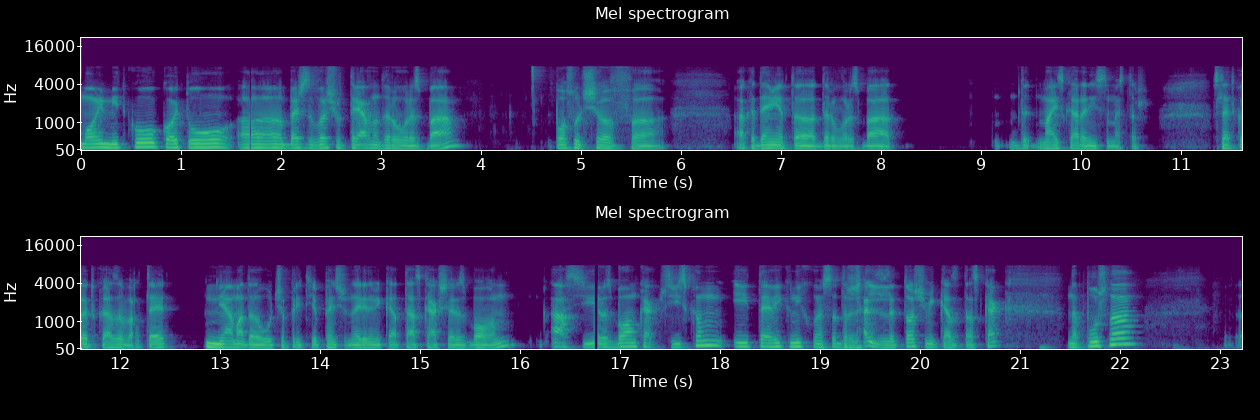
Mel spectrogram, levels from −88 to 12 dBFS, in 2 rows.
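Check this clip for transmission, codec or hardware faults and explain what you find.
Two short dropouts break the speech, at 1.68 s and at 16.74 s. These are packet loss on an ADPCM call, heard against wideband G.722-style coding. Each is a hard-edged silent hole, about 20 ms and then about 40 ms long, which fits one lost packet and then two. The decoder fills the gap with silence. Its adaptive predictor and step size then no longer match the sender's, so the speech comes back with brief slight distortion before settling.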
